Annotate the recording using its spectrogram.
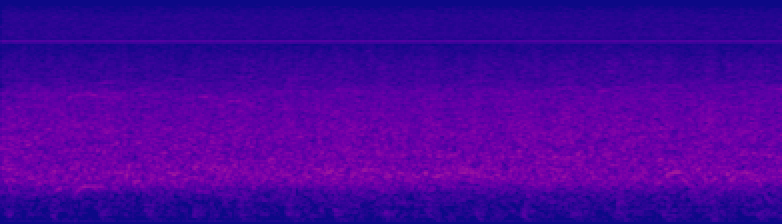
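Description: Young men in a crowd shout and yell close by.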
